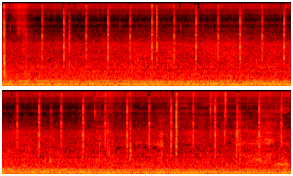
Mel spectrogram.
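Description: An Acura SH-AWD drives slowly through snow in a Georgia snowstorm, its engine a steady low rumble from inside the cabin with constant road and tire noise and faint light clicks, no talk.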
